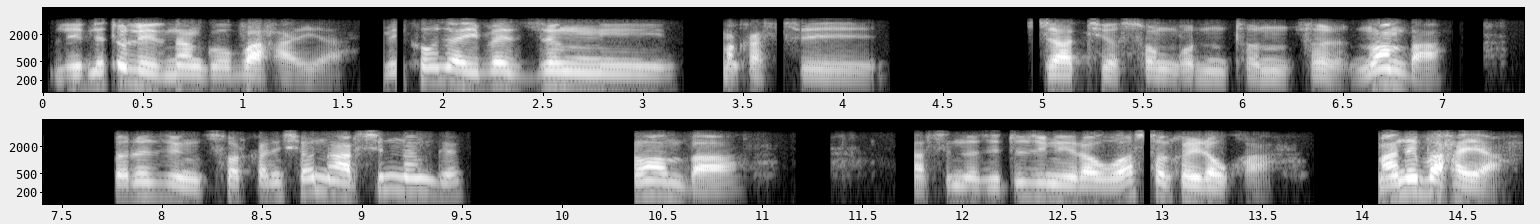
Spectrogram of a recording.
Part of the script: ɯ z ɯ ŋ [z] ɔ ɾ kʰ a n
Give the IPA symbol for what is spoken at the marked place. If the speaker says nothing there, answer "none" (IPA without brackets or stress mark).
s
